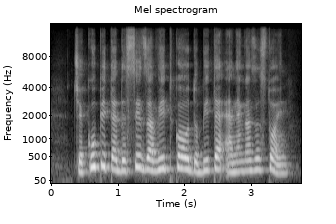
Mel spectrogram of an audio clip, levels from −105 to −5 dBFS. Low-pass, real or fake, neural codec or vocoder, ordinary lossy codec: 14.4 kHz; fake; codec, 44.1 kHz, 7.8 kbps, DAC; none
